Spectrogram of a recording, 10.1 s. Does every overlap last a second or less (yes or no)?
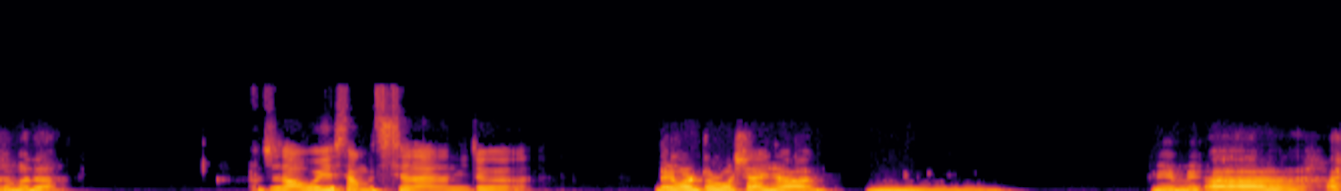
yes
